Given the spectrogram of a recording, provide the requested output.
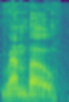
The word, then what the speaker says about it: Rimbaud: Like Maeterlinck or D'Annunzio or Moreau or Rimbaud or Ram. I never say his name right. My wife will kill me. Rimbaud or Debussy, right?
